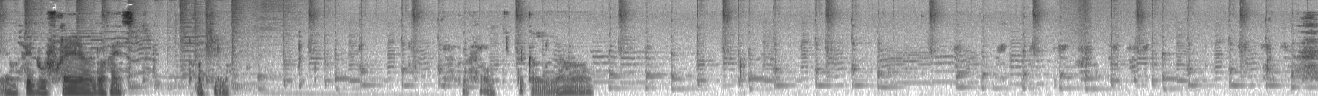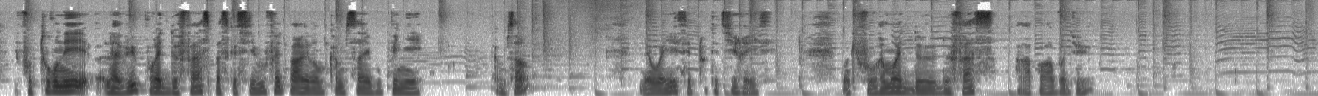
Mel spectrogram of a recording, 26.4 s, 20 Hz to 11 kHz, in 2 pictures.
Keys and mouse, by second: 0.3 middle click, 1.0 click, 1.4-4.4 middle drag, 4.4 click, 5.1-9.5 middle drag, 9.5-11.7 drag, 11.7 middle click, 12.3 click, 13.2-18.5 middle drag, 18.5 click, 19.3-25.8 middle drag, 25.8 f.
